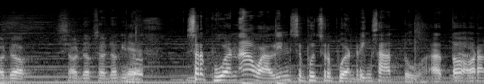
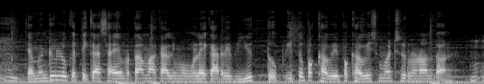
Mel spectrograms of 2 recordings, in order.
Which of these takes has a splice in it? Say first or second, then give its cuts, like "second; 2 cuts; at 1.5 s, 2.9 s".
first; 1 cut; at 1.6 s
